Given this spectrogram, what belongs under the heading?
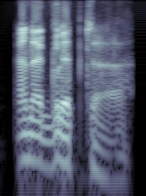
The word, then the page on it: anaglypta: British English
